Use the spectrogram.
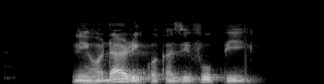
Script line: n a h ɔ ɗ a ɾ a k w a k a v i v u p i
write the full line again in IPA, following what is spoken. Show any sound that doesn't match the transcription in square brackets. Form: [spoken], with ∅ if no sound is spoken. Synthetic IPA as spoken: n [i] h ɔ ɗ a ɾ [i] k w a k a [z] i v u p i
